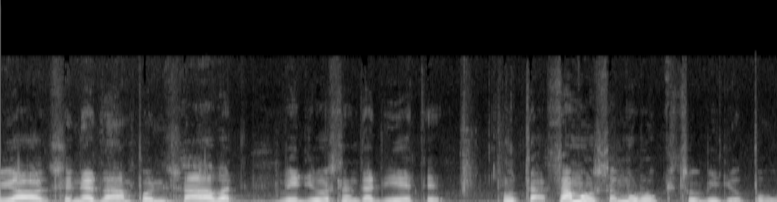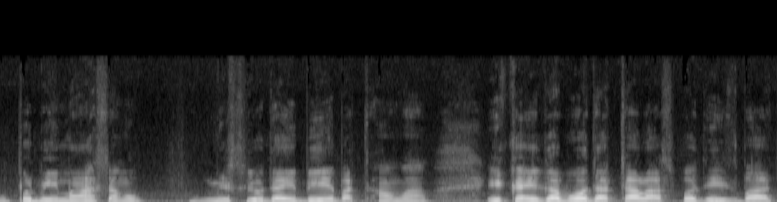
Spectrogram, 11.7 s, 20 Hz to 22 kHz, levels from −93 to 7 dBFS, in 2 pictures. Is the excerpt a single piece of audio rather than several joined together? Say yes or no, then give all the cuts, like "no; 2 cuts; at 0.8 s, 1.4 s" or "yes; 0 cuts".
no; 1 cut; at 1.9 s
